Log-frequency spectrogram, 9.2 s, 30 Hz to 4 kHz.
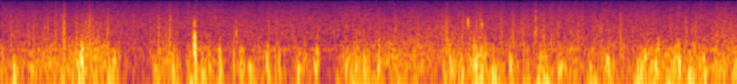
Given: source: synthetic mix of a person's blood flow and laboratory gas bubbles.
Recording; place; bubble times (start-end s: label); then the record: Doppler ultrasound of blood flow; subclavian vein
5.80-5.88 s: bubbles
5.98-6.05 s: bubbles
From the record:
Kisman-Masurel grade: 112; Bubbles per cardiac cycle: 1 to 2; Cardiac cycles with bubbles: 1 to 10%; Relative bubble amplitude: moderate (0.250 to 0.450); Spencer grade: 1 (occasional bubble signal discernible with the cardiac motion signal, with majority of cardiac periods free of bubbles); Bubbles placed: anywhere in the cardiac cycle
